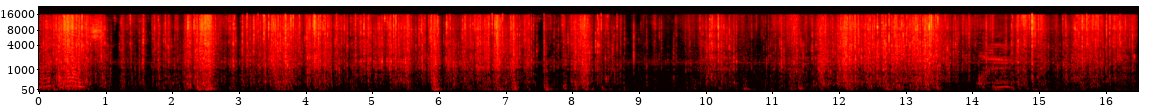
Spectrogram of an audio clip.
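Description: Thin clear plastic bag crinkling and rustling irregularly as hands pull at it and work it off a ring stretcher/reducer.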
